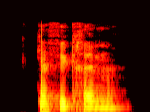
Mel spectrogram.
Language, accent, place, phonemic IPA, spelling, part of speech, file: French, France, Lyon, /ka.fe kʁɛm/, café crème, noun, LL-Q150 (fra)-café crème.wav
- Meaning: coffee with cream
